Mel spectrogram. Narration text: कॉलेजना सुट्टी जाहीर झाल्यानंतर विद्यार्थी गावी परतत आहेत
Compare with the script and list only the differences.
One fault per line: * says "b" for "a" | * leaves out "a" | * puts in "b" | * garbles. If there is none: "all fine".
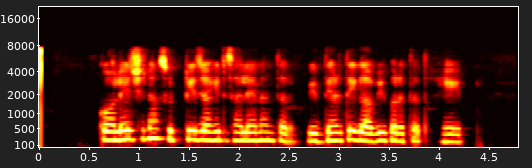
all fine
